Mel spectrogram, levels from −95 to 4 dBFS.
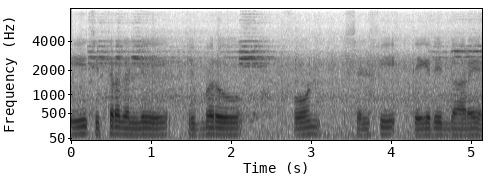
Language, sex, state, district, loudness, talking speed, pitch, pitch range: Kannada, male, Karnataka, Dharwad, -18 LUFS, 70 wpm, 105 Hz, 100-110 Hz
